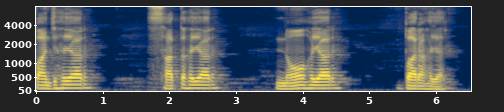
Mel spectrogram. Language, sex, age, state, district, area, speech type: Punjabi, male, 30-45, Punjab, Shaheed Bhagat Singh Nagar, urban, spontaneous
